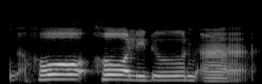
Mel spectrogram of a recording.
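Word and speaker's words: خَالِدُونَ: Nah, ini masih kedengaran tadi kho-nya, bunyi O-nya. Khalidun. Kha padahal khalidun. Kha. Sudah benar ditenggerokan, cuma terlalu kedengaran bunyi O-nya. Itu tadi kita terlalu banyak mengikuti lahjanya orang Jawa itu. Kho banyak O-nya kalau mengaji.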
